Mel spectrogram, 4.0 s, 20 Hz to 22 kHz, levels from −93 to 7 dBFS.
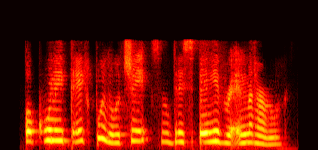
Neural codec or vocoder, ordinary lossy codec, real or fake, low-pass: codec, 16 kHz, 0.5 kbps, X-Codec, HuBERT features, trained on general audio; none; fake; 7.2 kHz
